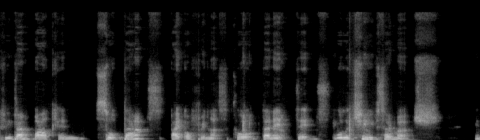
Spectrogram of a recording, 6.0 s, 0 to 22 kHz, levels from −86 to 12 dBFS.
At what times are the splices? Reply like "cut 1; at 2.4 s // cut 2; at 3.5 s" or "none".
cut 1; at 1.1 s // cut 2; at 2.1 s // cut 3; at 4.2 s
